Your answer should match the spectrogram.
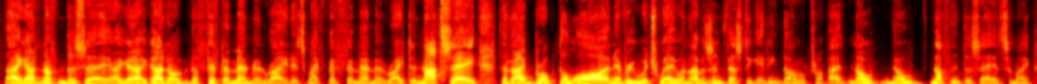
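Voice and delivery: low, mumbling tough-guy mobster; old-time gangster. Retold or imitated. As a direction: growl it out like a Mafia don. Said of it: "He sounds like a gangster".

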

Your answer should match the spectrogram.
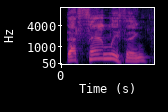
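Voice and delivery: high-pitched mock dismissal of critics' view; mocking imitation. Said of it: "now they're saying".

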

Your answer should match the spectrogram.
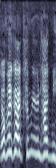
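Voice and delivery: high-pitched gushing plea; retold excited greeting. Woman re-enacting greeting him at the door, high excited mock plea.

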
